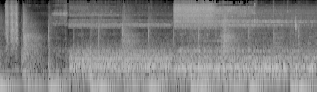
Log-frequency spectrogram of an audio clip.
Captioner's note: lively percussive music; air hissing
